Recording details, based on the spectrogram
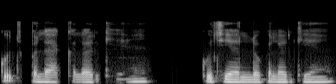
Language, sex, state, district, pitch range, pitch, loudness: Hindi, male, Uttar Pradesh, Saharanpur, 115-120 Hz, 115 Hz, -19 LUFS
